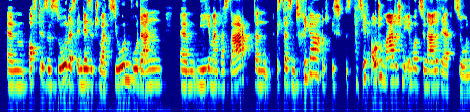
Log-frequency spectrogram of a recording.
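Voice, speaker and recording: A woman at a medium pitch and fairly slow pace, lively intonation, with noticeable background noise. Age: 30s. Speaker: self-love coach. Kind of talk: casual interview.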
